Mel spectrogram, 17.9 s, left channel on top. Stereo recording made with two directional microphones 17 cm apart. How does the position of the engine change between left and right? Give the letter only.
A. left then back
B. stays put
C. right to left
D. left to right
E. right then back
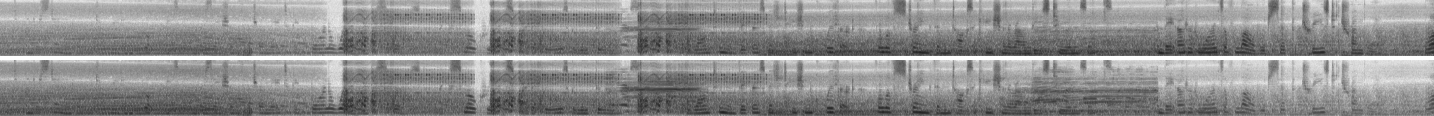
C.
